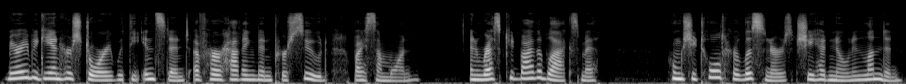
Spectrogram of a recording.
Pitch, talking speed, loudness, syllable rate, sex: 220 Hz, 200 wpm, -18 LUFS, 5.7 syllables/s, female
